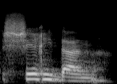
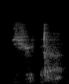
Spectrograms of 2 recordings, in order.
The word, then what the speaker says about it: Sheridan: It's pronounced the French way, is it? Yeah, Sheridan. Sheridan.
